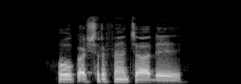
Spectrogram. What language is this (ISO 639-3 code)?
xhe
